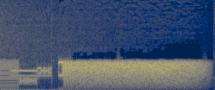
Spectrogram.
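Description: The last notes of a synthesized intro jingle, then from about half a second in a steady hiss of static noise.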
